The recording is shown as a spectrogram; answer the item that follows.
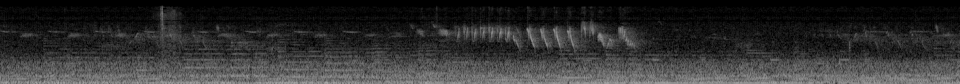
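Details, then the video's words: Early-spring song of a common chaffinch, among the first of the season: a single fast phrase of sharp notes tumbling downward and ending in a flourish, after a few scattered chips. Constant low hum underneath. "Песни зябликов"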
